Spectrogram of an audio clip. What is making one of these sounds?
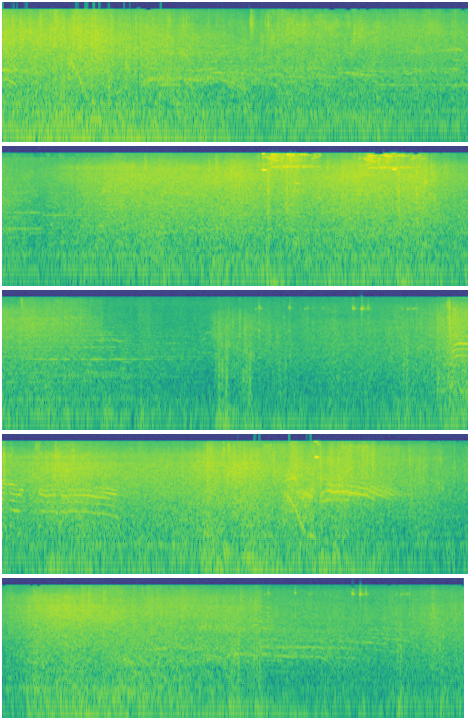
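Cannons fire in loud, booming volleys.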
